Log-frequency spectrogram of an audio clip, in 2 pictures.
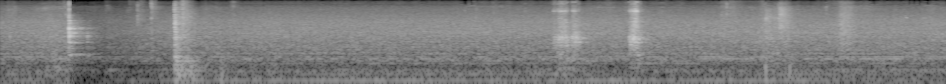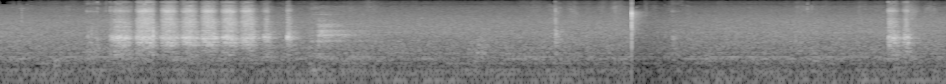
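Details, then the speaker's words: Snow blower engine with low power, disassembled, not running: slow back-and-forth gritty rubbing as the valve is hand-lapped, the grinding easing as it seats. Owner suspected a valve not seating. "Nice and light. Back and forth. You can hear it changing sound, getting less grindy, a little bit more."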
